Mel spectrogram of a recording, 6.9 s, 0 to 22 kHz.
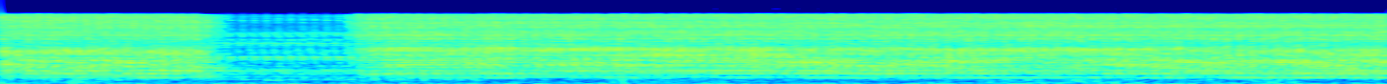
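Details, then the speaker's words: Wood lathe spinning a cloth-covered jam chuck while turning a 7 mm tenon on a maple burl piece: fast, even light tapping, about four taps a second, over a steady spinning hiss; the loose cloth is flapping. "now that tapping noise you can hear is actually the material on the jamb chuck flapping on the"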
